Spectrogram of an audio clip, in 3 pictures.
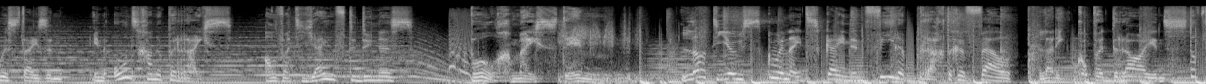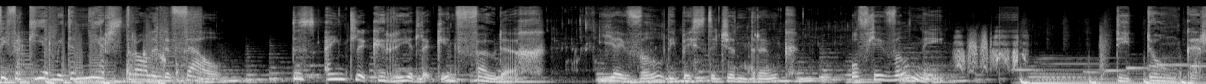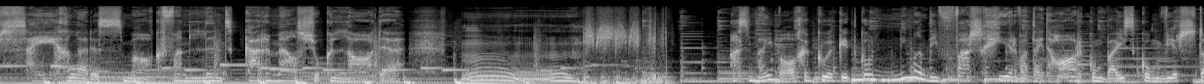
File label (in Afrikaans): Afrikaanse Mash up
